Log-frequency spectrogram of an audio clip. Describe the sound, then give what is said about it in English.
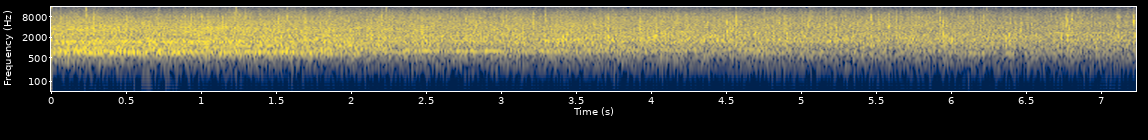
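Sustained applause from an audience at a speech, following a line about raising military pay. It is loud and steady for the whole stretch and fades only slightly toward the end. “I figured that'd be an applause line, Secretary Gates.”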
